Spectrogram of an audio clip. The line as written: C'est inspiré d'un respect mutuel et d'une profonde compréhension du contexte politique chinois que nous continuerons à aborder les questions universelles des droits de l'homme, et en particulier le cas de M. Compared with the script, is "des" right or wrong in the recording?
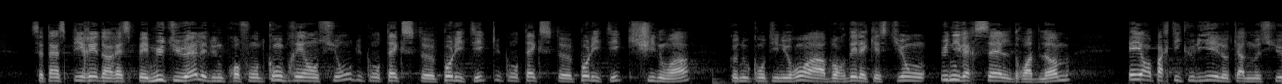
wrong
